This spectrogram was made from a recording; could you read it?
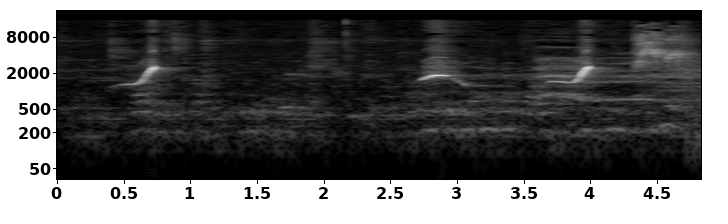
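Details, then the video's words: Pet rose-ringed parakeet, a ring-neck parrot kept at home, giving three clear rising whistles spaced over about four seconds, with a harsher burst at the end and low household murmur beneath. "My Cute Funny Parrot Talking /Cute Ring Neck Parrot Natural sound"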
